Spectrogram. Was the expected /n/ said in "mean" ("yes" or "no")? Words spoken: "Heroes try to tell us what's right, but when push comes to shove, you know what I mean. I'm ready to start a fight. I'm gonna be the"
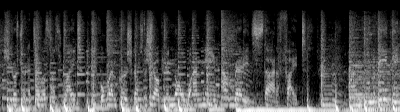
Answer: yes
